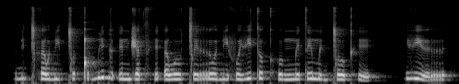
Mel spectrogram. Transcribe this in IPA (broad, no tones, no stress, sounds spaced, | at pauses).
bʲ u ǀʰ ə w bʲ ə ʊ̯ ǀ u ǃ u ɡ͡b i ɡ ɨ ʔ i n d͡ʒ ə t͡sʰ i ʔ ə w u ǀ i r u bʲ ɨ f u vʲ ɨ t u kʰ u ŋ͡m i t i m i ɡ ǀ u kʰ i | vʲ ɨ r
